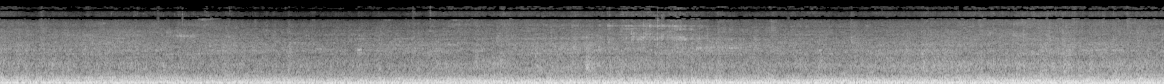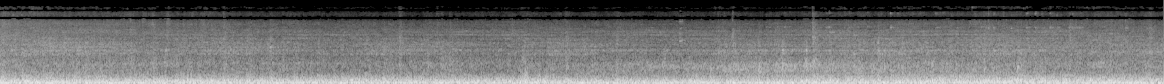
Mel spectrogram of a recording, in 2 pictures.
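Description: Cars of a long mixed freight train rolling past at close range: a loud, steady rumble of steel wheels on the rails, with a faint high squeal briefly about eight seconds in.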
